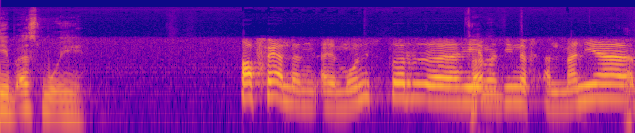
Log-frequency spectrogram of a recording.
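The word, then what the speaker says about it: Münster: لأن أنا لما أجي أقراها عربي أو أقراها إنجليزي هنطقها مونستر، فأنا مش عارف النطق كده بالألماني يبقى اسمه إيه؟ اه فعلا مونستر هي فعلاً؟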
